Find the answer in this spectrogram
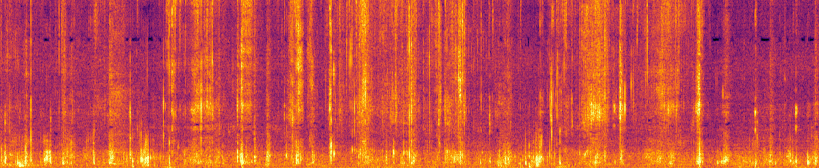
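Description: Close-miked chewing and biting of crispy fried vegetable skewers, a dense run of irregular crunches throughout.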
